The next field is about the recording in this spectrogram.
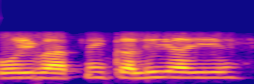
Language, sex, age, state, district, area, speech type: Hindi, female, 30-45, Uttar Pradesh, Chandauli, rural, conversation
